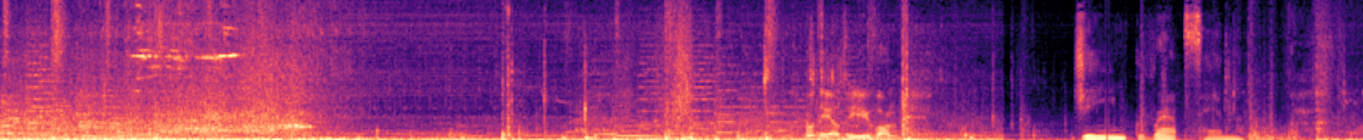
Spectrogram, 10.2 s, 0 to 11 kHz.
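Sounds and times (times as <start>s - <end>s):
car engine rumbling while driven on the road: 0.0s - 8.0s
speech: 6.2s - 6.9s, 8.1s - 9.5s.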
